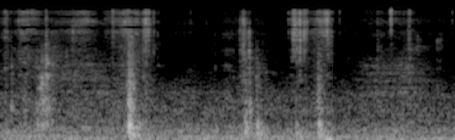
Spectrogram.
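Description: Handling noise as a cardboard game box is lifted out of a plastic storage tote: one sharp knock about two-thirds of a second in, then a few softer clicks.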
